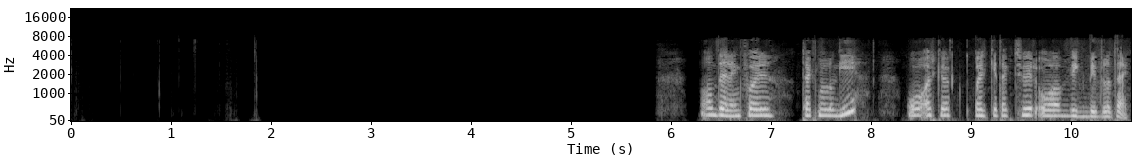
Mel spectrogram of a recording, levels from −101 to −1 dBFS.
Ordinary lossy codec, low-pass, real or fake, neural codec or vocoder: AAC, 24 kbps; 7.2 kHz; fake; codec, 16 kHz, 4.8 kbps, FACodec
